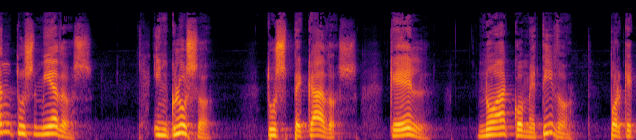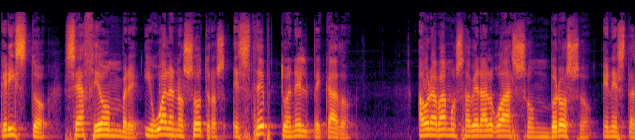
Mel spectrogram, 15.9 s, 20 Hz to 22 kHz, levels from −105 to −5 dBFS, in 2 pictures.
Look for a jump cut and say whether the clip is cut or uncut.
uncut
